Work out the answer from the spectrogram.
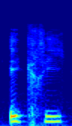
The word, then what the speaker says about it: écrit: Okay, remember, you put this T, you don't pronounce it. Écrit, dit. All right?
